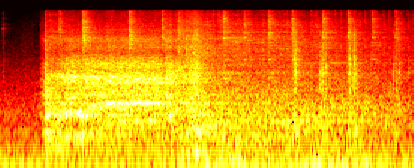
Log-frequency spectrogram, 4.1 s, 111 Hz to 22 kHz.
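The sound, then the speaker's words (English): The engine of a 1954 Farmall Super MTA, an International tractor, on a family farm kicks in abruptly after a brief quiet moment, then idles with a loud, steady low rumble and a rough, chugging texture. Nobody speaks. “This week, we're going to check out a Farmall Super MTA with some deep family roots.”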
